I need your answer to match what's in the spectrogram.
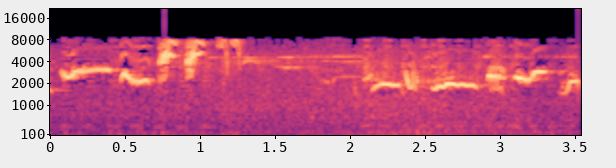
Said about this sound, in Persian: ای پرنده ها چطور است؟ پرنده کلش پرنده خوش آواز است، سایره است، گلسر است، کنری است.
